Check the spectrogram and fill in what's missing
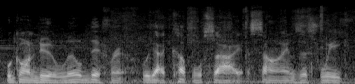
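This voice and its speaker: A man with a low, steady, slightly mellow voice talks fast over a bit of background noise. He's hosting a kids' gym video, chatting casually and playfully while instructing a helper as they set up a prank.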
